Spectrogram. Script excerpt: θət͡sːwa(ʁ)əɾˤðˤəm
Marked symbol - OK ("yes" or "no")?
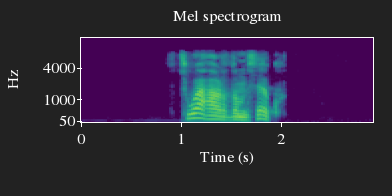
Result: no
